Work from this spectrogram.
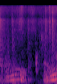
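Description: Homing pigeons coo softly inside a loft, two low rolling coos separated by a brief pause, close and quiet.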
